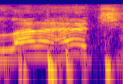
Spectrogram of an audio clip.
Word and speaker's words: Lanahatchee: The Lanahatchee. It runs right near here. Yeah, but it's pronounced Lanahatchee.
